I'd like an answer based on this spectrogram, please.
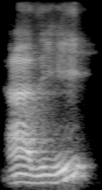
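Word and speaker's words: هذه: Hazihi kutubun. Ikutin, hazani. Ya, jadi ha ini bacanya semuanya panjang ya. Mau hazihi, mau hazani, haza semuanya hanya dibaca panjang. Walaupun tulisannya pendek, tapi dibaca panjang.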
